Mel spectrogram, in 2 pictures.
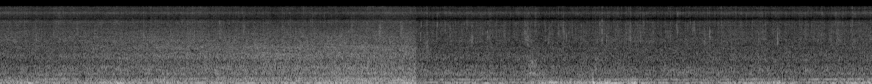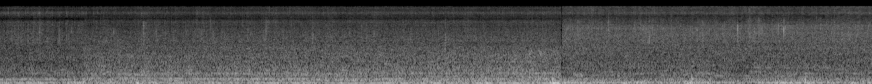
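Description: Heavy downpour: rain pouring steadily onto paved streets and pavement, a dense, constant hiss of falling water that shifts abruptly twice.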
